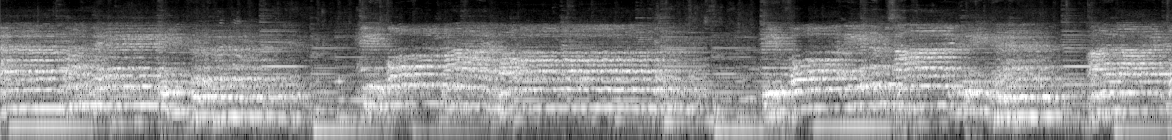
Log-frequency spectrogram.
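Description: Church worship choir and praise band performing a gospel worship song, with voices singing over guitars, keyboards and held bass notes. The music comes in sung phrases of about five to six seconds each.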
